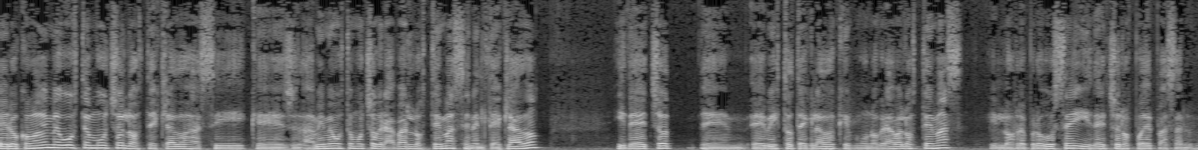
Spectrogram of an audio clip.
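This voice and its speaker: This man has a fairly high pitch, a moderate pace and ordinary pitch variation. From Argentina, Córdoba city. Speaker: blind musician. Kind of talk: radio interview. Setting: radio studio.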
